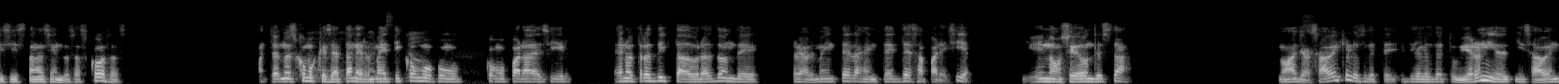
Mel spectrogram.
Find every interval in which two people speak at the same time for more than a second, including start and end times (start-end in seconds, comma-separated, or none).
2.7-4.4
